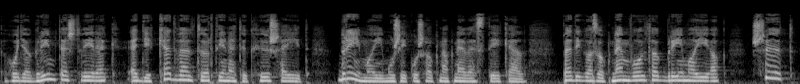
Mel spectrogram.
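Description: A man narrating a radio play in a measured, explanatory way. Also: on the high side, noisy background. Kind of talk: scripted narration.

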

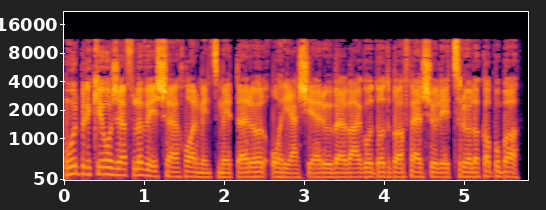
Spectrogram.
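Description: A male sports narrator delivers a scripted report in a fairly low voice. The sound is dry and close, like a voice-over. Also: no room sound.

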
